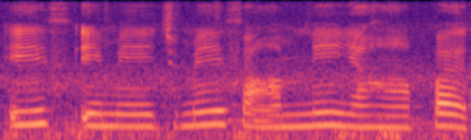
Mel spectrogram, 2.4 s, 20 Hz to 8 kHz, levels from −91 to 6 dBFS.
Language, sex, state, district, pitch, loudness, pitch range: Hindi, male, Rajasthan, Jaipur, 225 Hz, -18 LUFS, 220-240 Hz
